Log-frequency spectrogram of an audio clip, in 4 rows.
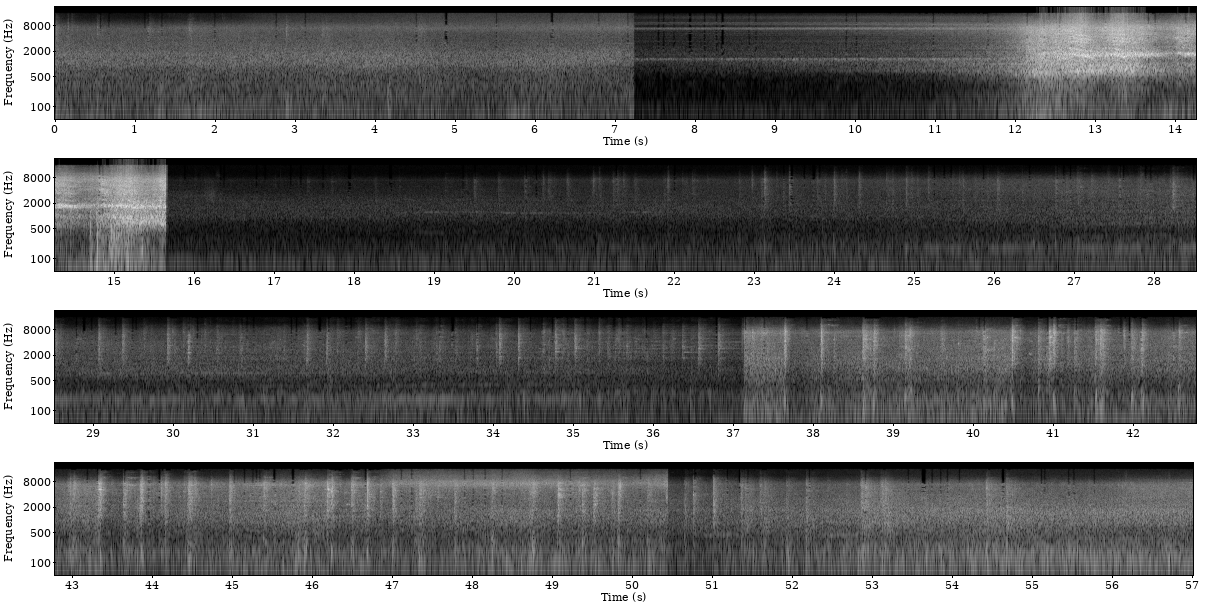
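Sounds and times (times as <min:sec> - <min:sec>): locomotive rumbling past: 0:00.0 - 0:15.7, 0:20.4 - 0:57.0
train rolling rumble: 0:00.0 - 0:57.0
wheels clacking over rail joints: 0:19.5 - 0:57.0.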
